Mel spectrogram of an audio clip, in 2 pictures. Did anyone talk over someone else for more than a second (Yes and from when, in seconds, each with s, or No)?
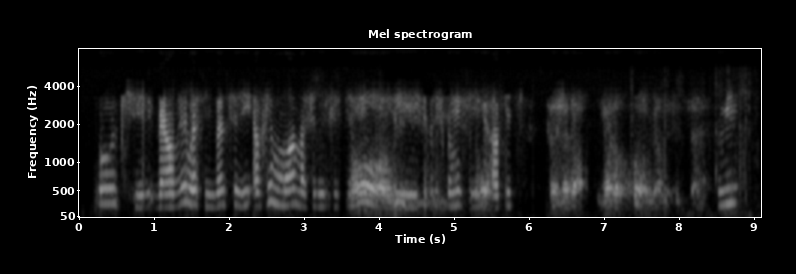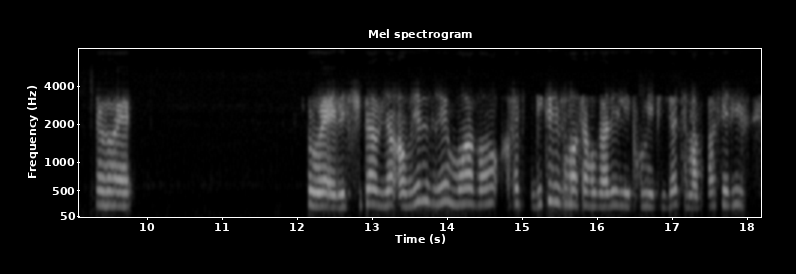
Yes, from 3.6 s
